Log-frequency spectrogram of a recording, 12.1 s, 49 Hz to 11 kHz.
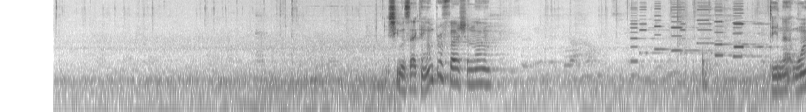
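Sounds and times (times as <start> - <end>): low room rumble: 0.8 - 12.0.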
